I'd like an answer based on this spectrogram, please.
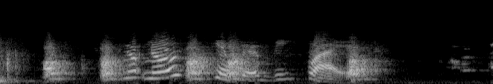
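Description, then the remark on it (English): A dog, Skipper, a poor old dog, barks in a quick run of several yappy, tonal barks over about four seconds, then falls mostly quiet, with only a faint sound at the very end. “No, Skipper, be quiet. He knows, poor old dog.”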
